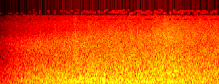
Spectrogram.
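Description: Baltic Sea waves washing onto the shore make a steady, loud rushing roar of surf that stays continuous and dense throughout, with no separate breaks standing out.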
